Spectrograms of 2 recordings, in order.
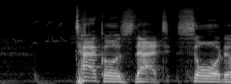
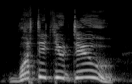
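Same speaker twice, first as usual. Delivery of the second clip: high-pitched, incredulous outburst; acted shock, voice shooting up; astonished question. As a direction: ask it in squeaky amazement.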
